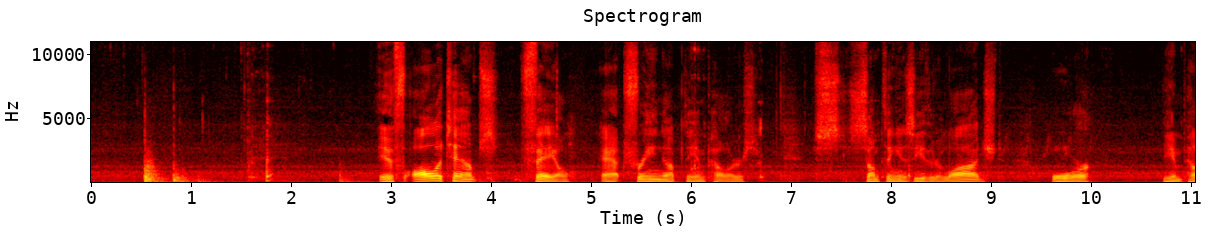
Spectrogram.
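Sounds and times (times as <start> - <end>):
knocks from gas meter: 0.5 - 1.2.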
